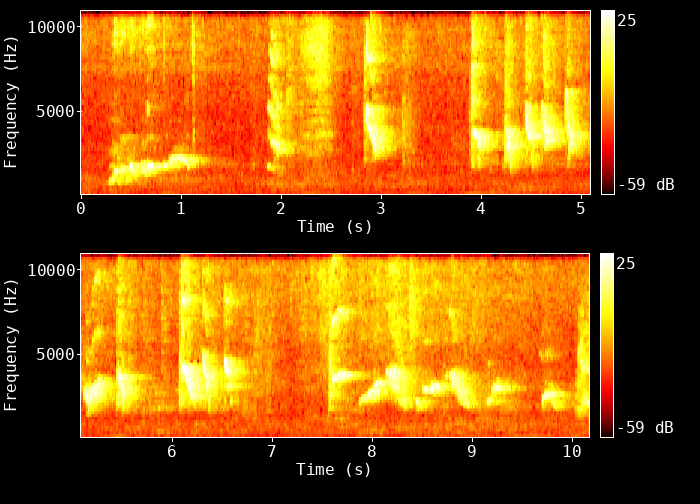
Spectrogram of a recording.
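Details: Kept white-rumped shama in Banda Aceh opens with a rising whistle, then pours out rapid, varied bursts of high scratchy notes, clicks and short trills in quick succession.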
